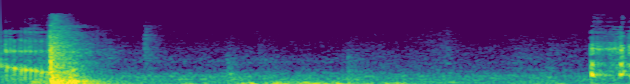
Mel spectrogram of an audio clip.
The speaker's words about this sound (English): Why'd you lock the door?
